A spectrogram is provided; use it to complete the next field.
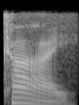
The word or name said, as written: Cayes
